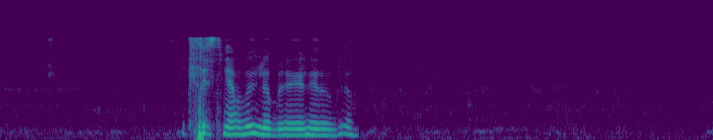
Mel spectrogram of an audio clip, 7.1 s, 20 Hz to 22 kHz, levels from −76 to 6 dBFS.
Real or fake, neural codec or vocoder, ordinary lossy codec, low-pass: fake; codec, 16 kHz, 4 kbps, FunCodec, trained on LibriTTS, 50 frames a second; none; 7.2 kHz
